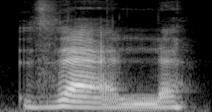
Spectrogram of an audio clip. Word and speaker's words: ظ: And the pronunciation is like a th, like dhal, but in the back of the mouth. So it's like when you pronounce that, but instead of pronouncing the vowel e, you pronounce it o. So it's that, that's the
